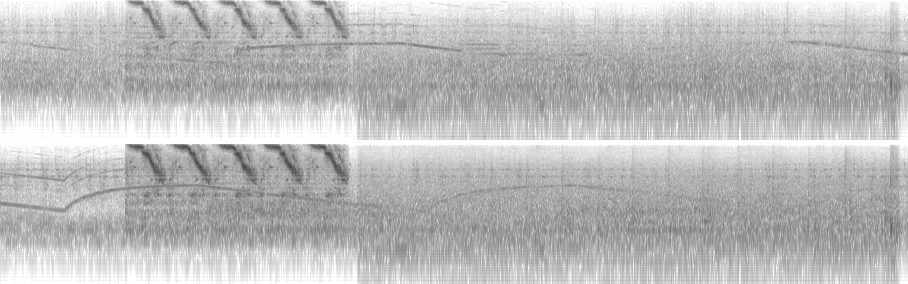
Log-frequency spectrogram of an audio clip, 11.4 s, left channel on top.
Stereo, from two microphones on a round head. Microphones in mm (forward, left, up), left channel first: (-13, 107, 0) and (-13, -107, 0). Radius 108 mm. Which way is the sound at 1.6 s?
65° right (ahead or behind).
